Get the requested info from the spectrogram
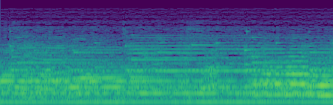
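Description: A high school marching band's halftime show music in a soft passage: several held, ringing tones, bell-like, with a steady low hum underneath.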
